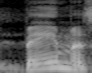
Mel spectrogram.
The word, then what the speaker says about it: bema: As the judgment seat of Christ, the Greek here is the word bema, B-E-M-A, or bema is the Greek pronunciation.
